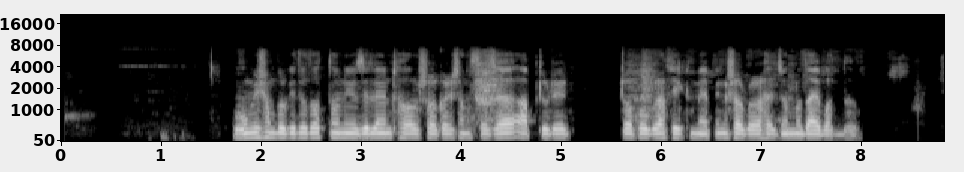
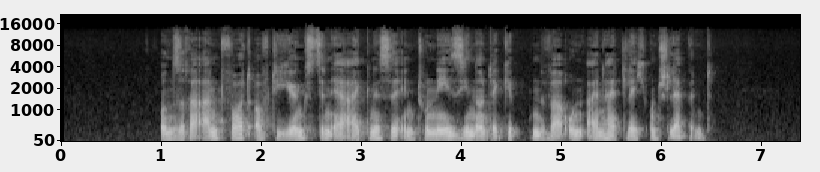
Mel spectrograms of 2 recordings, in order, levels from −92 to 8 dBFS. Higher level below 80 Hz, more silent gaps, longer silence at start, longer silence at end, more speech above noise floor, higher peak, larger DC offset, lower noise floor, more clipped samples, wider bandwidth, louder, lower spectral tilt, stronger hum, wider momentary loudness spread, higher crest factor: second, -62 dBFS vs -52 dBFS; neither; first, 1.75 s vs 1 s; about the same, 0.85 s vs 0.95 s; first, 50 dB vs 44 dB; about the same, -2 dBFS vs -2 dBFS; neither; about the same, -66 dBFS vs -63 dBFS; neither; second, 7.2 kHz vs 15 kHz; first, -17 LUFS vs -20 LUFS; first, -6.5 dB/octave vs -5 dB/octave; neither; about the same, 6 LU vs 5 LU; about the same, 16 dB vs 18 dB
